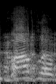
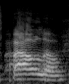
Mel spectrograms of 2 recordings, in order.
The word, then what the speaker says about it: Paulo: And we talked about the fact that he doesn't understand why people call him Pablo because his name is Paulo, P-A-U-L-O. And I said, well, it's probably because they're automatically assuming the Spanish pronunciation is Pablo. Paulo, I think Italian, right? – Yep.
